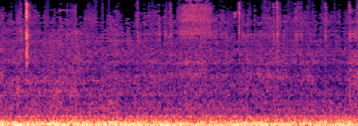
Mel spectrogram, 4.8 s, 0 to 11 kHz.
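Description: A 1957 Chevy driving in overdrive after being pulled out of storage, a steady low engine rumble and road drone that stays even and fairly loud from start to end.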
